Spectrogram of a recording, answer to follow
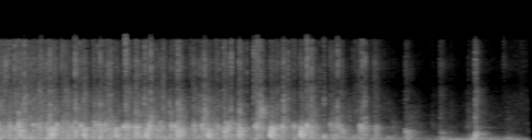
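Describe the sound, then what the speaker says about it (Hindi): An indoor audience at a student felicitation ceremony applauds loudly to welcome a guest, dense clapping that thins out into scattered claps near the end. "जोरदार तालियों से स्वागत किया गया"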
